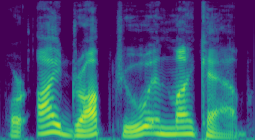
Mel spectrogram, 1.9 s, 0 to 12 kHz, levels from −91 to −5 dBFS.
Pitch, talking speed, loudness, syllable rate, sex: 135 Hz, 220 wpm, -19 LUFS, 4.8 syllables/s, male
